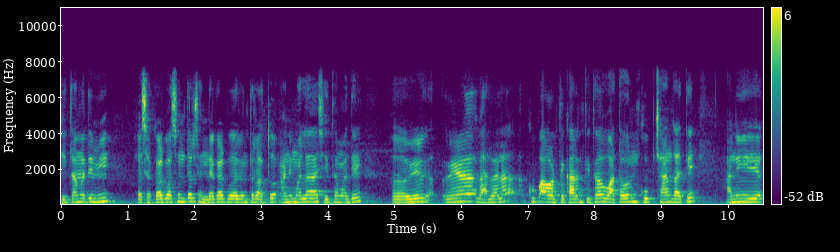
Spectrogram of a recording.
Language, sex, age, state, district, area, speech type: Marathi, male, 18-30, Maharashtra, Buldhana, urban, spontaneous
